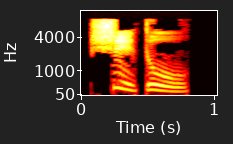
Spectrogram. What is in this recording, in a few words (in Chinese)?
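"适度", Mandarin Chinese; hsk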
